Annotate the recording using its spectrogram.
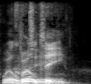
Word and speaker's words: Quilty: Quilty. – Just a man. – Rhymes with guilty.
